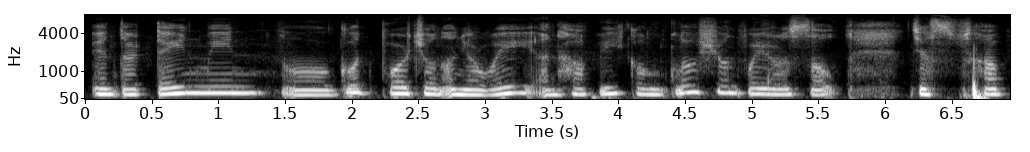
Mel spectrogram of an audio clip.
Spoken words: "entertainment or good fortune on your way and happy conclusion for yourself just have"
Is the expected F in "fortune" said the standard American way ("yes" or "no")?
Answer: no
